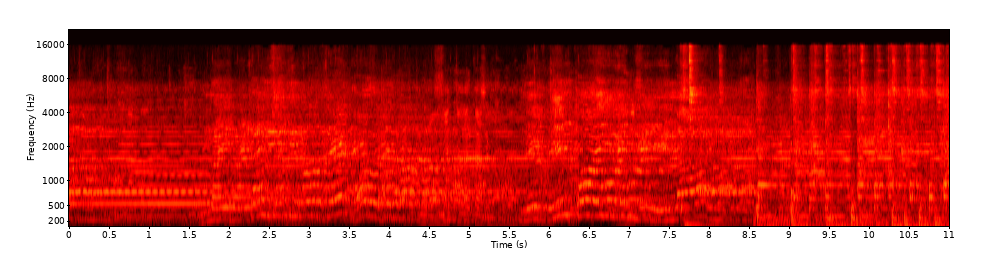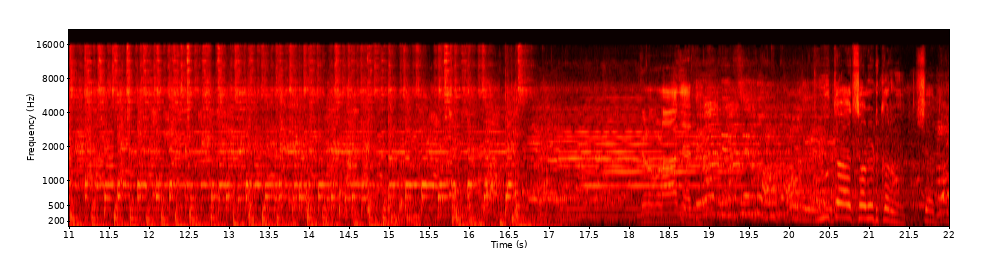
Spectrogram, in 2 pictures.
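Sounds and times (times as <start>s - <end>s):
fast dense drumming: 8.6s - 16.9s.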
